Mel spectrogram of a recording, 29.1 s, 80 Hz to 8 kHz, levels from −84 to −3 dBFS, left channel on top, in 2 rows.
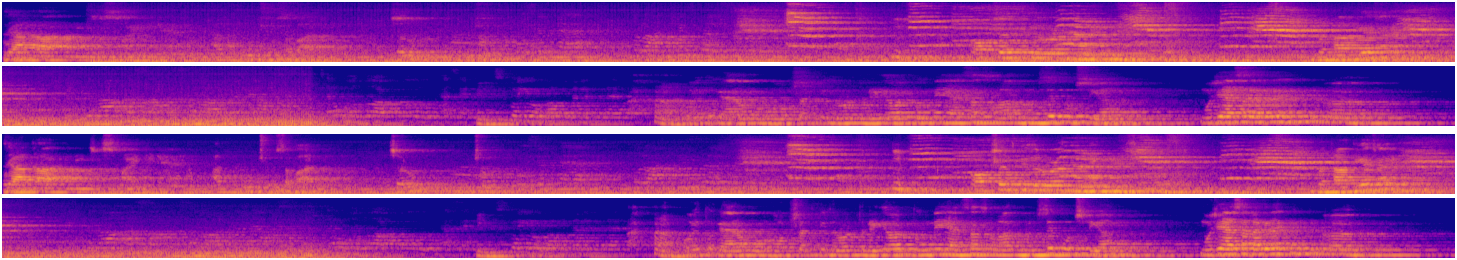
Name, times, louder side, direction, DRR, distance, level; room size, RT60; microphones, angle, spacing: voice 1, 0.0-3.2 3.9-4.3 4.6-5.0 8.9-9.2 9.7-11.9 13.1-14.1 19.3-19.6 20.8-25.8 26.5-28.3, right 2 dB, 75° right, 3 dB, 0.7 m, -29 dB
sound 1, 0.8-17.6, left 2 dB, 85° left, 0.5 m, -32 dB
voice 2, 4.5-5.9 6.3-8.5 15.1-20.8, left 1 dB, 40° left, -3 dB, 1.2 m, -43 dB
Meow, 7.3-8.7 9.0-11.8 12.2-13.2 13.7-14.5, left 2 dB, 65° left, 1.3 m, -30 dB
10.5 x 4.4 x 3.6 m, 2.6 s
head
